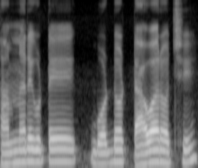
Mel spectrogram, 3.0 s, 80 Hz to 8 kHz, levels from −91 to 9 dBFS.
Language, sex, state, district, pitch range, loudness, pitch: Odia, male, Odisha, Nuapada, 150-165 Hz, -17 LUFS, 160 Hz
